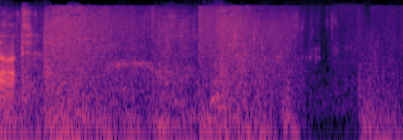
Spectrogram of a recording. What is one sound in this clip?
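A huge beast growls and snarls.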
